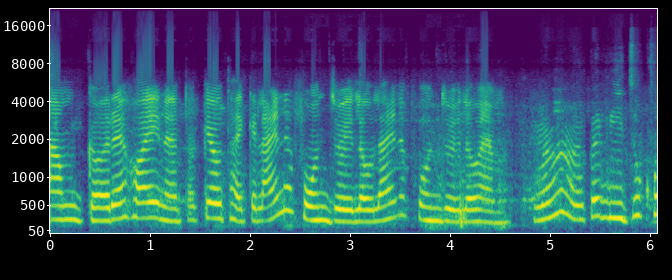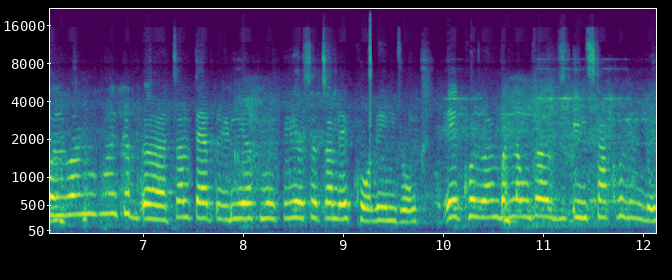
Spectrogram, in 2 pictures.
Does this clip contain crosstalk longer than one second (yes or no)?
no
